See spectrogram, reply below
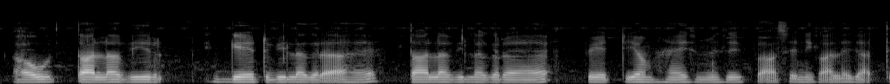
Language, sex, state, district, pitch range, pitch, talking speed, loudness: Hindi, male, Uttar Pradesh, Muzaffarnagar, 110-115 Hz, 110 Hz, 160 wpm, -25 LUFS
